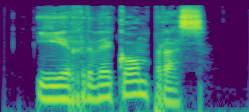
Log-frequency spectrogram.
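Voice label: shopping, Spanish, male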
